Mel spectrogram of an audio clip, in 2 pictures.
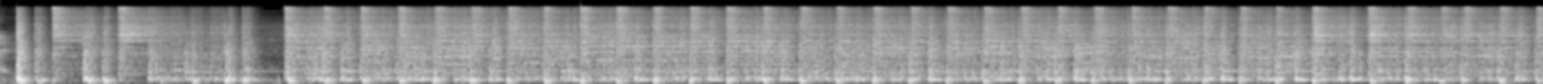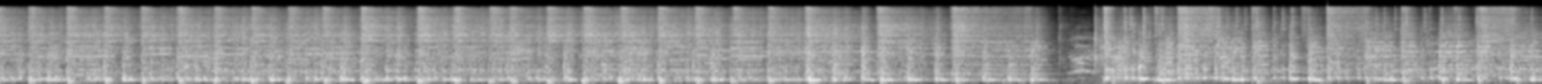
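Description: Marching band playing a school fight song: it opens with a snare drum roll-off, then saxophones and brass play over a drumline of snares, bass drum and cymbals. The playing drops out briefly near the end and picks up again.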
